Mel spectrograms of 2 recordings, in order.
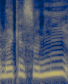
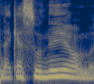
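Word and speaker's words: Nakasone: quand même très commenté alors nakasoni bon je c'est nakasoné nakason la prononciation à l'américaine je crois nakasoné bon en fait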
